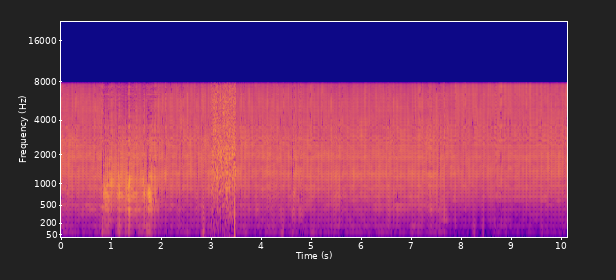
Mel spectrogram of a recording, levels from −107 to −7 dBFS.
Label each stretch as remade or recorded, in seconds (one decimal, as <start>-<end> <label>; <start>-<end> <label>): 0.0-3.0 remade; 3.0-3.5 recorded; 3.5-10.1 remade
